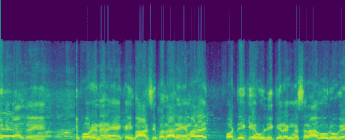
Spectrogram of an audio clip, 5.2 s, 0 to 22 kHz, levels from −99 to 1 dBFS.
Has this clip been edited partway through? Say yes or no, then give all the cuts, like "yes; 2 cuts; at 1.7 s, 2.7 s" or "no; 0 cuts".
yes; 1 cut; at 1.2 s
